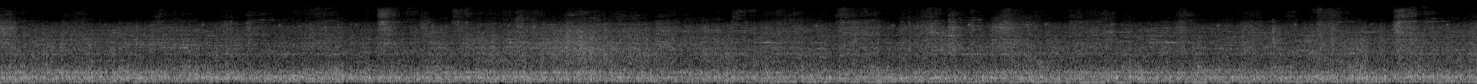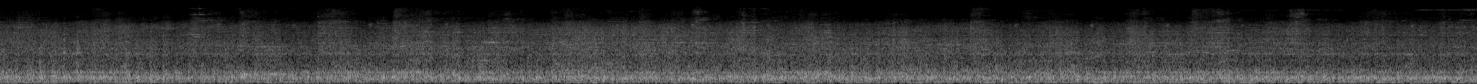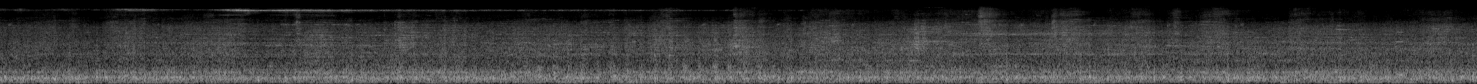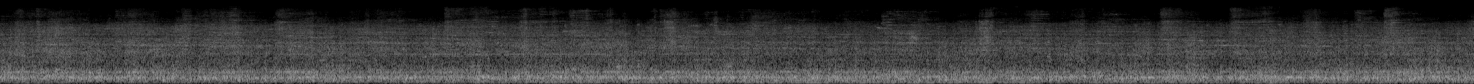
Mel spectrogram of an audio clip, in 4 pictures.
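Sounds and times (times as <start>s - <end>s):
steel wheels rumbling on rail: 0.0s - 59.0s.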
